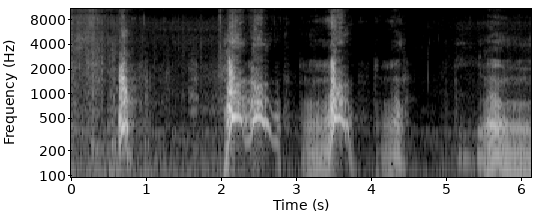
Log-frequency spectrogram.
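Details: Cody, a Rhodesian Ridgeback, chatting with Duchess and the neighbor dogs: a few short, sharp barks spaced about a second apart, one with a wavering tail, then a lower muffled bark at the end.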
